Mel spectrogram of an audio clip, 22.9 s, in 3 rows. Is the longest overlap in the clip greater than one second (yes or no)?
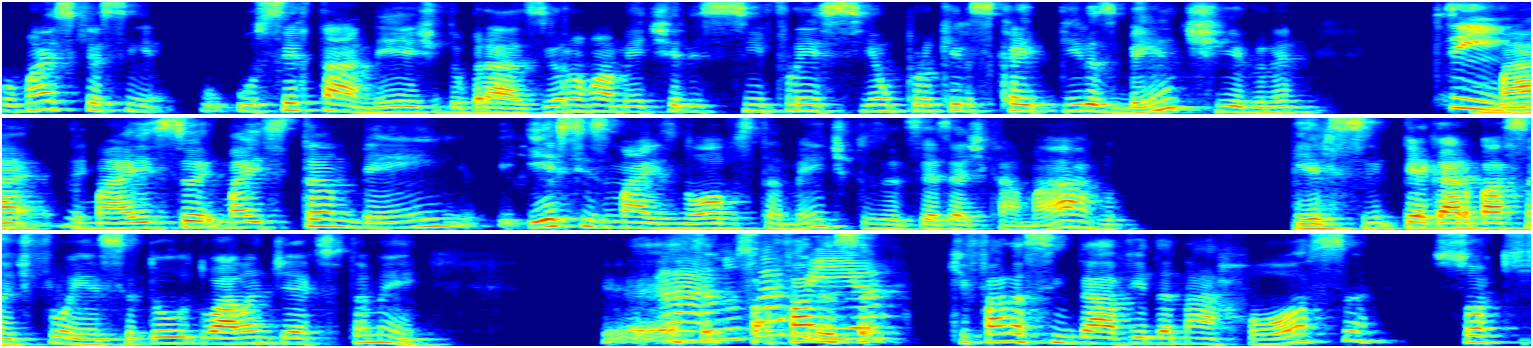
yes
